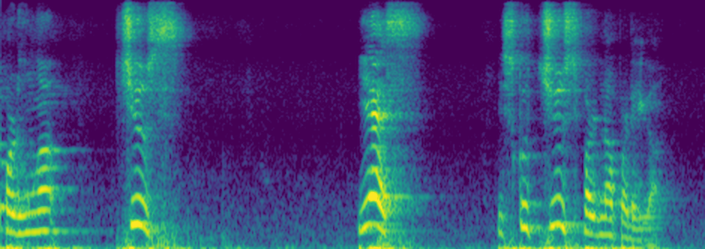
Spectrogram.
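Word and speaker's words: Tschüss: इसलिए पढ़ रहे हैं क्योंकि TSCH को तो चे पढ़ते हैं और स्पेशल कलेक्ट जो ये वाला था इसको यू पढ़ते हैं। ठीक है, तो ये हो गया चूस, करेक्ट। साइलेंट कर देता हूं राकेश, आपको एक बार आप एक बार सुनिएगा। सो TSCH खुद TSCH मिलके तो चे बना था और फिर यू को यू ही पढ़ते हैं, तो ये हो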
